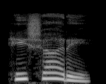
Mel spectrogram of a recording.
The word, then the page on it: ಹಿಷಾರೆ: kannada; hiṣāre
